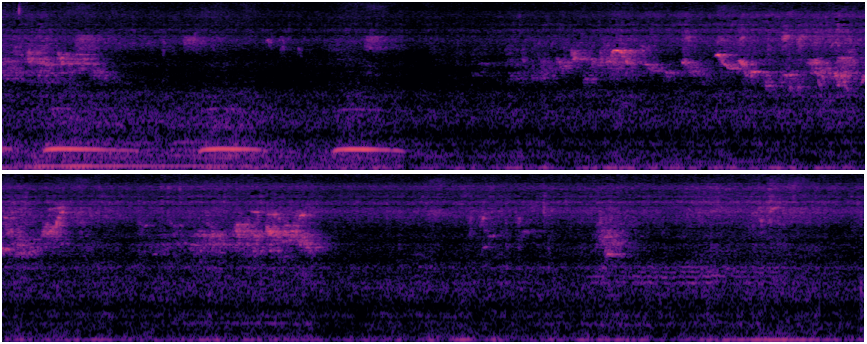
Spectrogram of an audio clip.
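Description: Mourning Dove giving soft, low hooting coos: a slightly rising first note, then two more about a second apart, over a steady low rumble with faint distant chirps.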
